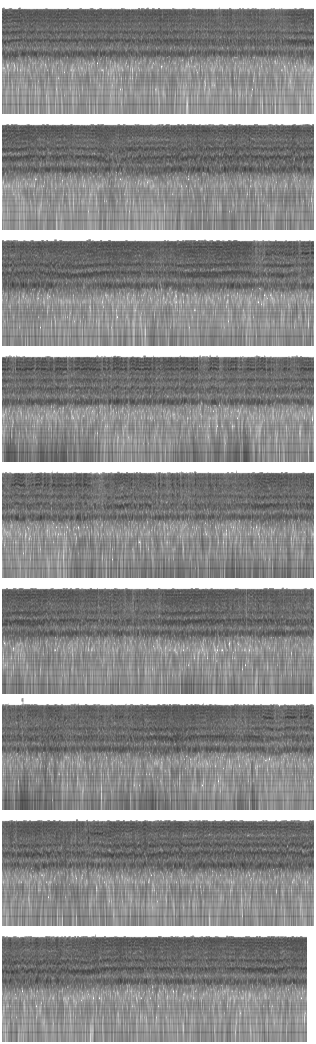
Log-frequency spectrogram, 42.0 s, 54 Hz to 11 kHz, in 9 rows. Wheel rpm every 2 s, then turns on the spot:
230, 230, 230, 210, 190, 210, 220, 230, 230, 230, 230, 230, 230, 230, 230, 220, 220, 210, 190, 210, 230.
none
